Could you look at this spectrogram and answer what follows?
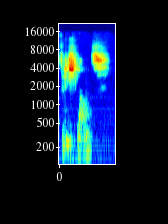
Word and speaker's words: Friesland: Is it Friesland? Well, yeah, I suppose so. In English, in Dutch, we just say Friesland.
